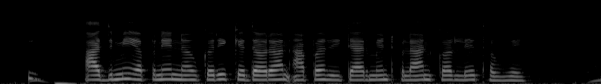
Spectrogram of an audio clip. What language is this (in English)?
Bhojpuri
